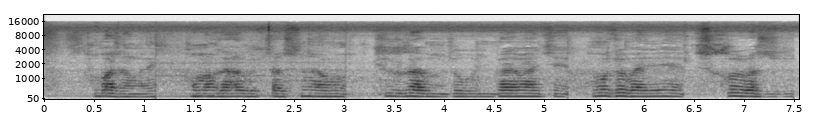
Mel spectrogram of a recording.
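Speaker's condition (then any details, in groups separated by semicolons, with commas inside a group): Tongue cancer, partial glossectomy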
